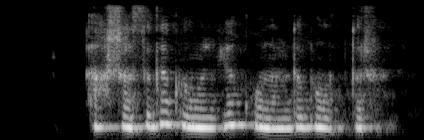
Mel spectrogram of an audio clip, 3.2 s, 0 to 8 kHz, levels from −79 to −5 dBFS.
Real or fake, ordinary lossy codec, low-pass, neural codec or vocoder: fake; none; 7.2 kHz; codec, 16 kHz, 4.8 kbps, FACodec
